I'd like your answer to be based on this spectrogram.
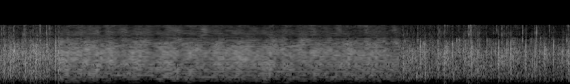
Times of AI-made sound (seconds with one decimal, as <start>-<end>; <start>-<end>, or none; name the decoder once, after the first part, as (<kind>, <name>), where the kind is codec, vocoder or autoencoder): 0.6-4.0 (vocoder, HiFi-GAN)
